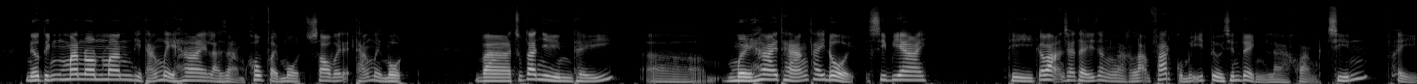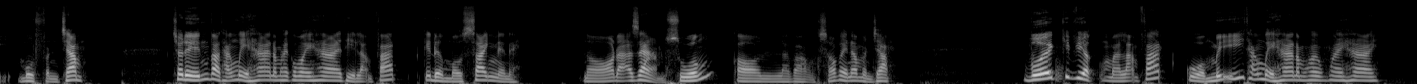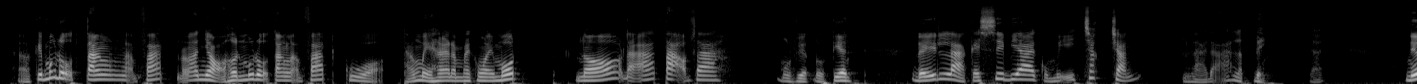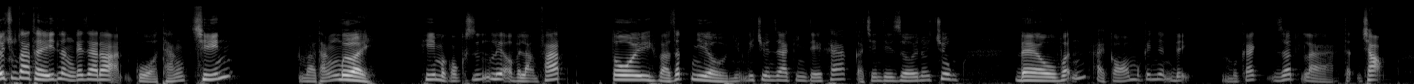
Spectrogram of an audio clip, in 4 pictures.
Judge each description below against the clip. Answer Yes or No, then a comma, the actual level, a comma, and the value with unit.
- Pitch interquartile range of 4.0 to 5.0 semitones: No, wide, 5.6 semitones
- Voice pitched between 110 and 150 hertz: No, medium, 185 Hz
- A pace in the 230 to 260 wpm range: No, average, 185 wpm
